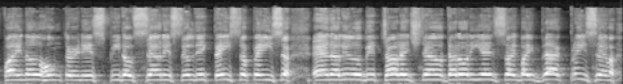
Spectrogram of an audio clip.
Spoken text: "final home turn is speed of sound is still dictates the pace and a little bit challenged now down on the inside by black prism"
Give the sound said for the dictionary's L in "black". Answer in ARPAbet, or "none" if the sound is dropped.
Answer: L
